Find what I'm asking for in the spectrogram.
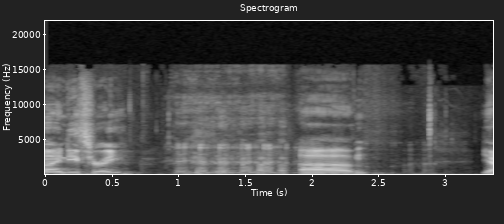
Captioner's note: chuckles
